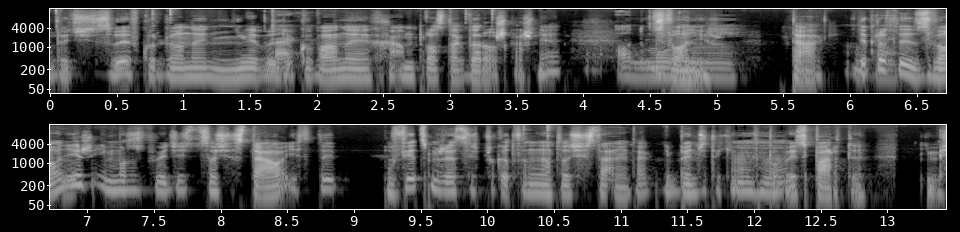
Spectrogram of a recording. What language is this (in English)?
Polish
